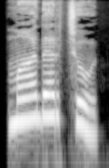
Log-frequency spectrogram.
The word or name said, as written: ಮಾದರ್ಚೋತ್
